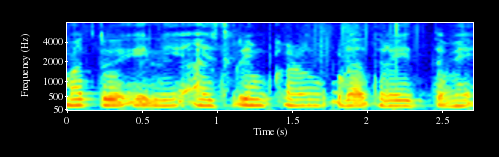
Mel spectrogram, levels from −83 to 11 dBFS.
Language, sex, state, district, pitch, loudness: Kannada, female, Karnataka, Dakshina Kannada, 185 Hz, -16 LUFS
